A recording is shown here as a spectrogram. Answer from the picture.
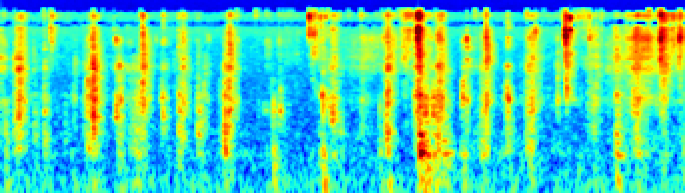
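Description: A person chewing food close to the microphone: a run of irregular soft clicks and small crunches. Fingers mix food on a plate alongside.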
